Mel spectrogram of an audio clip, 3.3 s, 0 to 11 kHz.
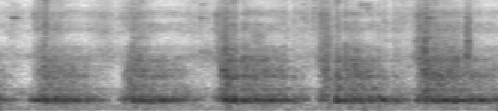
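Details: Old water pump off a 2009 Dodge Ram 1500 5.7 Hemi, spun by hand: rough, gritty growl in short bursts about every three-quarters of a second; worn water pump bearing.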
